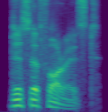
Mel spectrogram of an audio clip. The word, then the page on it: disafforest: British English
